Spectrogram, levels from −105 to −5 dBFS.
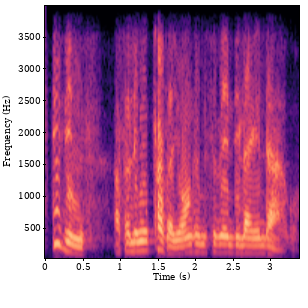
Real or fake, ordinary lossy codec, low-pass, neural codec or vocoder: real; Opus, 24 kbps; 3.6 kHz; none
